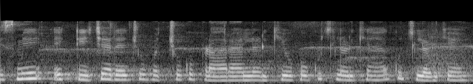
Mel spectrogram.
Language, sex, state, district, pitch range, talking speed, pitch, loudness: Hindi, female, Uttar Pradesh, Shamli, 195-235 Hz, 225 wpm, 215 Hz, -15 LUFS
